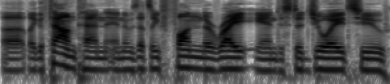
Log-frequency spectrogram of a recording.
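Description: A man's voice: fairly low pitch, little pitch movement, normal speed, fairly bright tone, smooth, no echo, studio quality. An American man talking as a podcast host, in a conversational, slightly wordy way. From United States. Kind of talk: podcast intro and interview chat.

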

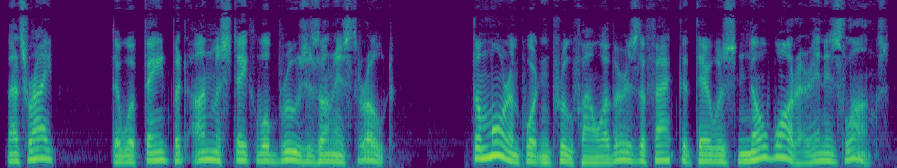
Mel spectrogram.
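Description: A man plays a formal medical examiner in an old-time radio mystery. His mid-pitched voice has plenty of gravelly creak. He explains in measured, precise phrases, with a close, dry sound. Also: expressive, darkish tone, no room sound. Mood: precise, authoritative. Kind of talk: 1940s-style radio drama acting.

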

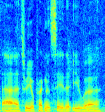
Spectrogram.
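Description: A man hosting, who asks curious questions slowly, repeating words as he goes. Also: sits low, completely flat delivery, crowd noise. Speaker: host. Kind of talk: interview questions. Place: bookshop, indoors. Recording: noisy public bookshop.

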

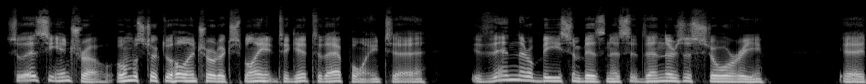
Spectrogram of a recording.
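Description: Rambling gravelly-voiced man hosting a sleep show. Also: medium pitch, dry recording, studio quality. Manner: meandering, self-interrupting, gently joking. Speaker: sleep podcast host. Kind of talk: rambling casual monologue.

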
